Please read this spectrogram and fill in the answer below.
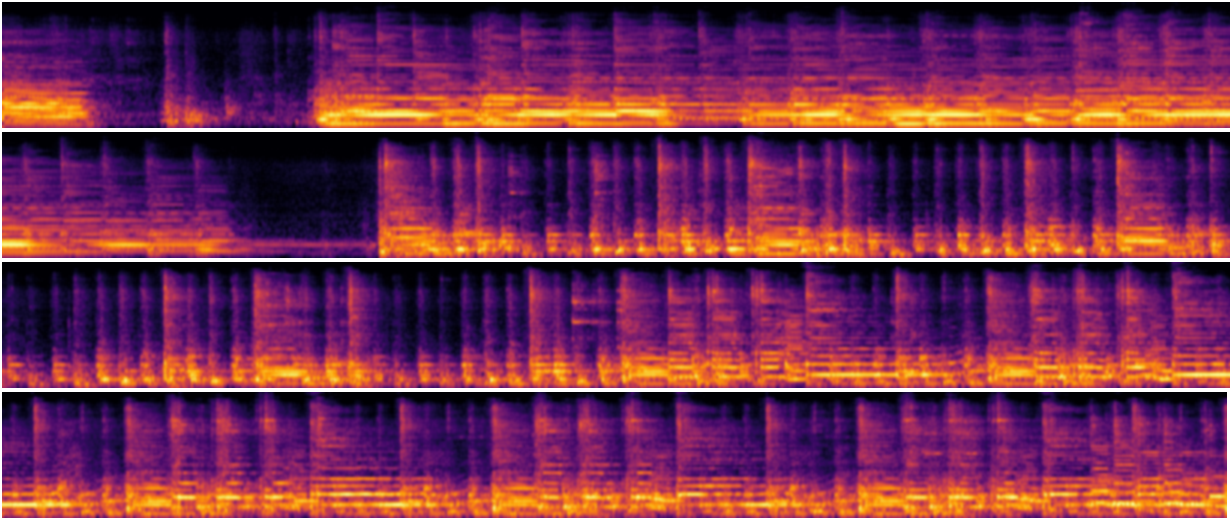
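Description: Acoustic guitar starting a song: after a brief pause, chords are left to ring for about eight seconds, then a short break and a run of quick picked notes.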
